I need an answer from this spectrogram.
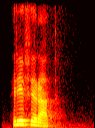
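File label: "реферат", Komi, female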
